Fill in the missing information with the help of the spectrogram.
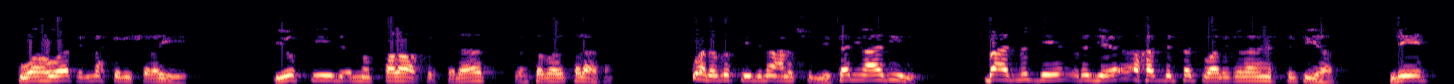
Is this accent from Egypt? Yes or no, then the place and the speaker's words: no; Damascus, Damascus Governorate, Syria; عندنا في دمشق في 4 محاريب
